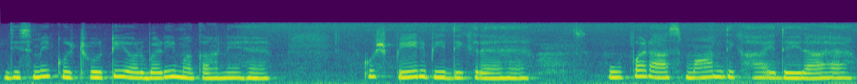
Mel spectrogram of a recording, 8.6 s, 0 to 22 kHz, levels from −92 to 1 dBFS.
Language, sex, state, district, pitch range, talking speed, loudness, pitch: Hindi, female, Bihar, West Champaran, 220-245 Hz, 135 wpm, -13 LUFS, 235 Hz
